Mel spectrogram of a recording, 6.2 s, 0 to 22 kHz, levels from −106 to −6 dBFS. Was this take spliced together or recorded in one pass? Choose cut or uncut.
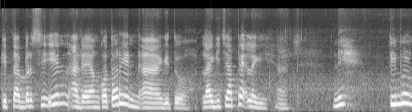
uncut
